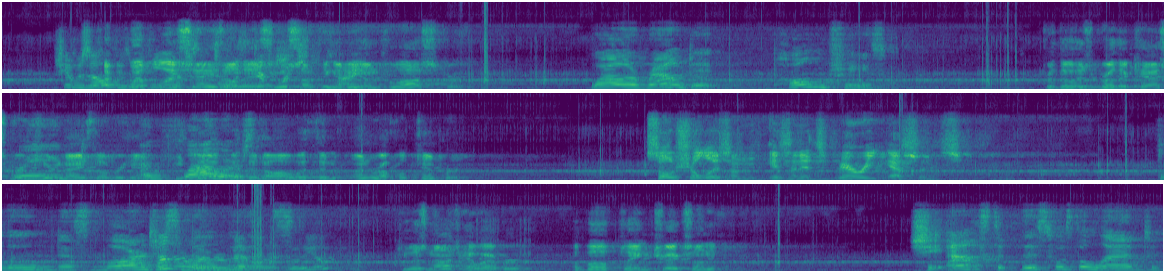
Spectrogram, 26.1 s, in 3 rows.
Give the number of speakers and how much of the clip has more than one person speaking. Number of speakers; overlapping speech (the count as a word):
four, about 20%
